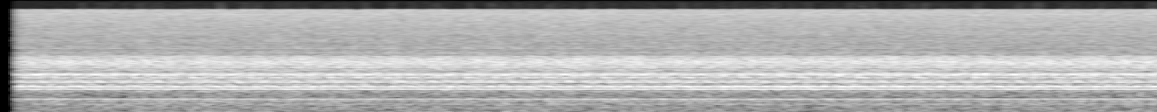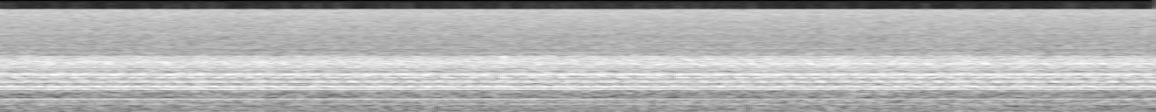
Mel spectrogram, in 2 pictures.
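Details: Desktop PC, MSGW Plutos power supply fan: steady whir with rough grinding undertone and fixed tones; owner suspects a bad, vibrating bearing; noise returned after two months and disappears after the PC is off overnight.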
